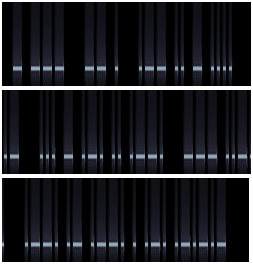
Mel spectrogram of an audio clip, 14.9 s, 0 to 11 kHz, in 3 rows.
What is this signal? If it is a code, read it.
Morse code, heard as a keyed tone, about 21 wpm, 700 Hz. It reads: TO ME WITH A STRIP OF PAPER.
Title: Sentences from Top 1600 Words 20wpm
